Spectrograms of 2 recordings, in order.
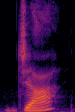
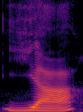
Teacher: some Spanish speakers say ya, like saying like a J, Y-A, ya. Some people say ya, okay, like a Y sound in English. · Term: the Y sound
